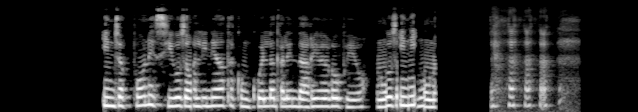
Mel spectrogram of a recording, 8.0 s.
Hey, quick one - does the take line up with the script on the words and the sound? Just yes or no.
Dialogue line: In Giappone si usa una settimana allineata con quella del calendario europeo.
no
